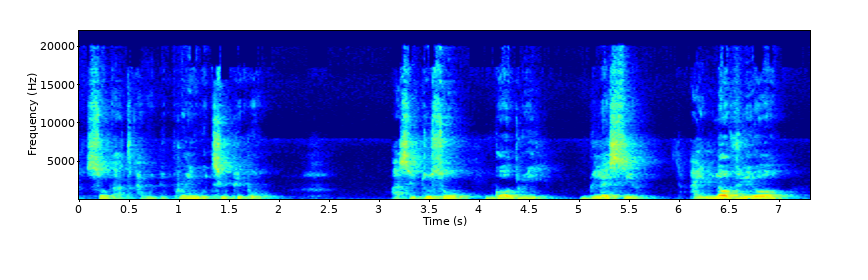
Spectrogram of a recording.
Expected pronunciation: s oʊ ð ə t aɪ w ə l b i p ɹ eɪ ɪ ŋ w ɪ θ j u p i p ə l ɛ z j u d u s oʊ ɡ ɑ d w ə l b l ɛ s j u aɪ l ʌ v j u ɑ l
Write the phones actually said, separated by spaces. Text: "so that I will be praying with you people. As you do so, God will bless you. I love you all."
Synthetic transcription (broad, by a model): s oʊ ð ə t aɪ w ə l b i p ɹ eɪ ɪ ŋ w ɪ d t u p i p ə l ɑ s j u d u s oʊ ɡ ɑ d w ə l b l ɛ s j u aɪ l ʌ v j u ɑ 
